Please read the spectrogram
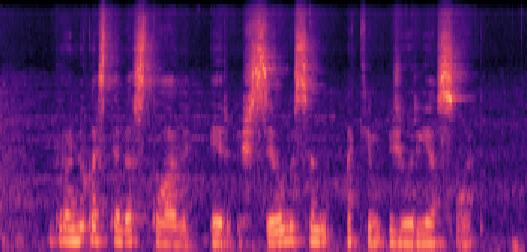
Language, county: Lithuanian, Panevėžys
